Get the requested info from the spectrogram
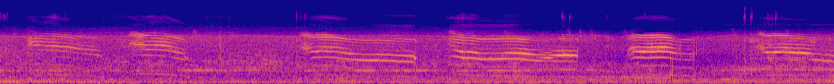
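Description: Hungry kitten meowing over and over, about six calls a second or two apart, each falling in pitch, some of them drawn out to about two seconds.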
